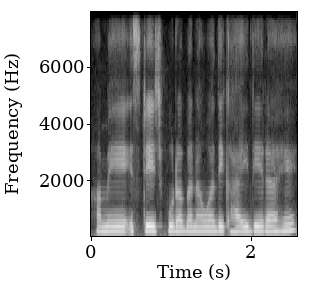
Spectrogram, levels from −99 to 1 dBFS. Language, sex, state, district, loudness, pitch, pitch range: Hindi, female, Madhya Pradesh, Bhopal, -16 LUFS, 200 Hz, 195-205 Hz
